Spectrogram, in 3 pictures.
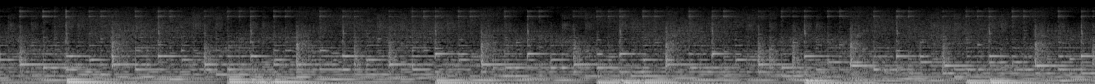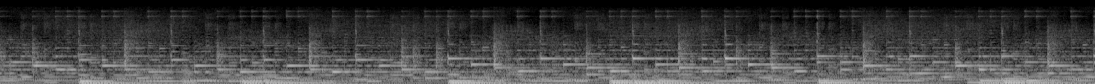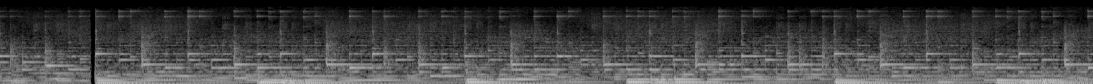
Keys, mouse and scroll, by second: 2.8 click, 6.1 click, 7.3 3, 8.0 scroll down 1, 8.3 middle click, 8.9 click, 11.4 click, 15.4 click, 18.1-22.2 drag, 22.2 scroll down 1, 22.6-32.0 middle drag, 32.0 scroll down 1, 32.7 click.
